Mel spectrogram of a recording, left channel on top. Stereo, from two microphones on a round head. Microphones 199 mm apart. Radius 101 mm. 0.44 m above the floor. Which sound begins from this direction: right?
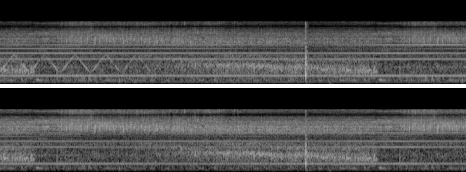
Running water, at 0.0 s.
